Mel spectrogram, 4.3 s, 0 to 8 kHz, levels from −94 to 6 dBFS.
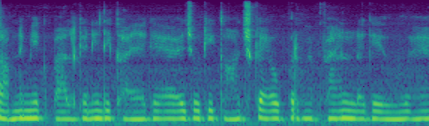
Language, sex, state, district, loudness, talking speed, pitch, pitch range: Hindi, female, Odisha, Malkangiri, -16 LUFS, 250 wpm, 180 Hz, 175-185 Hz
